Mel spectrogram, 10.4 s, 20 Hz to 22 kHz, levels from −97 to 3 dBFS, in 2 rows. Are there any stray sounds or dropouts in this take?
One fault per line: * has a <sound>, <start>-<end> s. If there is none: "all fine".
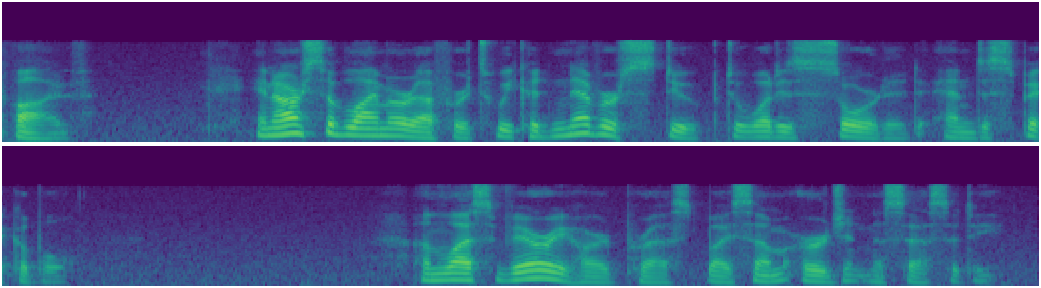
all fine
